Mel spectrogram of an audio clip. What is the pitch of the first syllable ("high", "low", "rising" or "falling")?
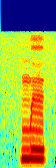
low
